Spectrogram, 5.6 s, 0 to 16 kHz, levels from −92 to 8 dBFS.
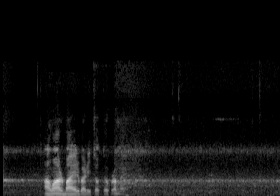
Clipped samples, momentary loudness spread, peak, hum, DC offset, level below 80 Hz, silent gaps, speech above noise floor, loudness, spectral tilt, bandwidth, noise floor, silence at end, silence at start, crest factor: under 0.1%; 27 LU; -2 dBFS; none; under 0.1%; -76 dBFS; none; 33 dB; -21 LUFS; -5.5 dB/octave; 6.6 kHz; -55 dBFS; 3.1 s; 0.05 s; 24 dB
